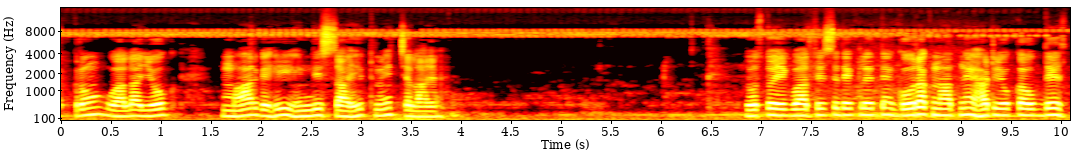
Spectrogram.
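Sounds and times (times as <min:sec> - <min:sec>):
faint low hum: 0:00.0 - 0:10.0
high-pitched insect trill: 0:00.0 - 0:10.0.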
